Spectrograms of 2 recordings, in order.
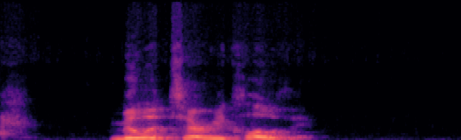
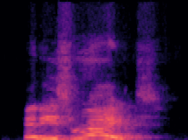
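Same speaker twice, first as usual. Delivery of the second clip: normal talking voice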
